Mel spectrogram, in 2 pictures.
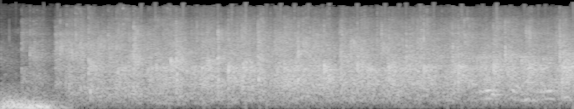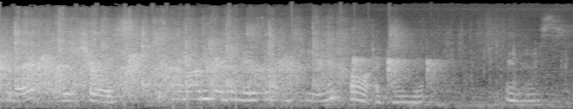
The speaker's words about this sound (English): So everybody give the lady in the blue hat another big round of applause.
